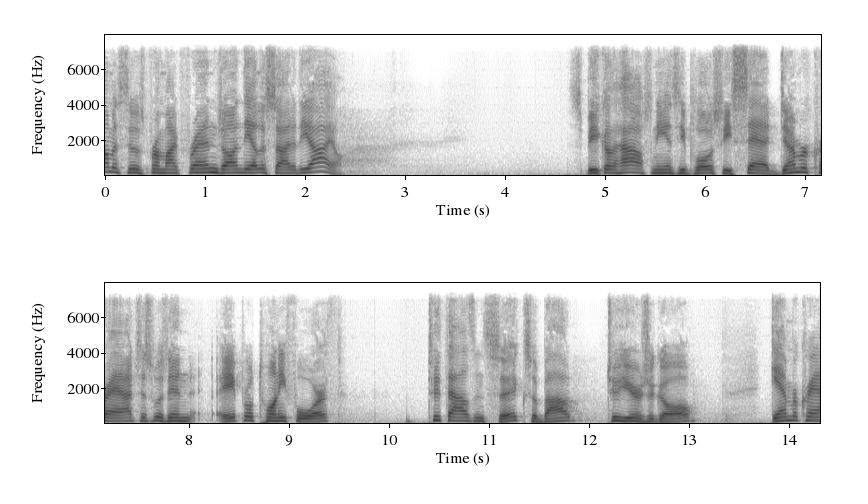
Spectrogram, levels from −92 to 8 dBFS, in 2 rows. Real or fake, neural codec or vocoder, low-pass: fake; codec, 16 kHz, 0.5 kbps, X-Codec, WavLM features, trained on Multilingual LibriSpeech; 7.2 kHz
